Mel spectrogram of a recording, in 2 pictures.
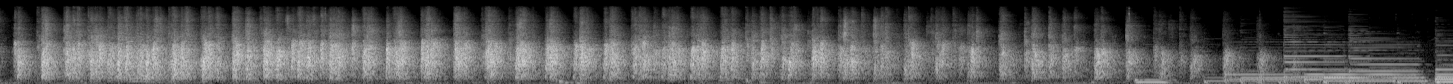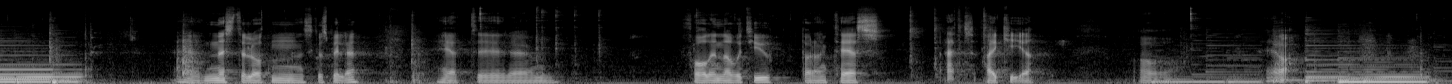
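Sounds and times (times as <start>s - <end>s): audience applauding: 0.0s - 13.8s
acoustic guitar notes: 11.3s - 15.6s, 26.0s - 29.0s.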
